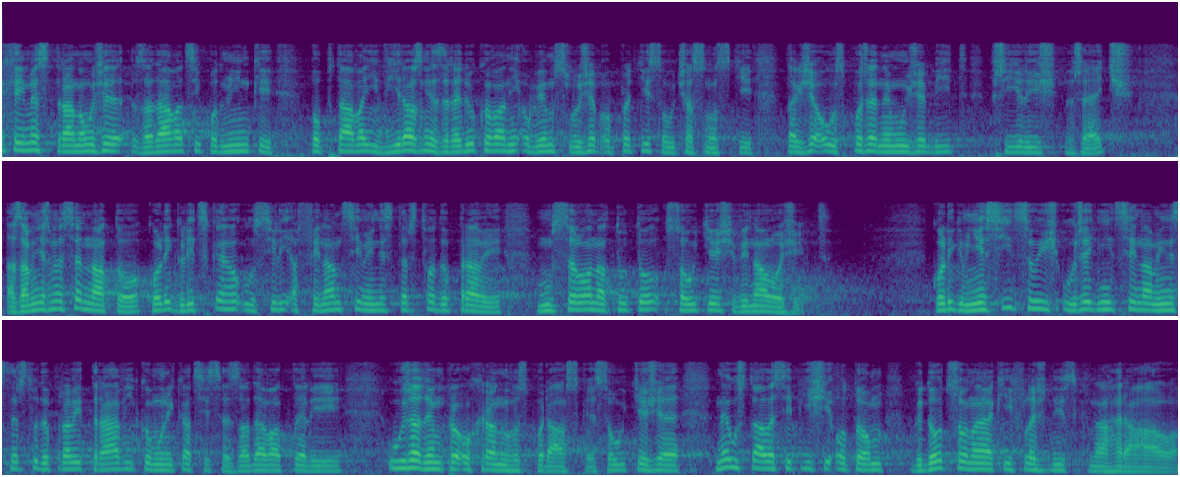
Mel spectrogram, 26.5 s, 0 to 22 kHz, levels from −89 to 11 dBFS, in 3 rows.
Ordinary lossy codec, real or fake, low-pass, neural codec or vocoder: MP3, 96 kbps; fake; 7.2 kHz; codec, 16 kHz, 16 kbps, FunCodec, trained on Chinese and English, 50 frames a second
